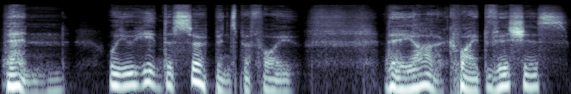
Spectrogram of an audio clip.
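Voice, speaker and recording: A man voicing a proud, needy, menacing ancient forest entity in an ASMR roleplay, breathy and husky, with theatrical, formal diction. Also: on the low side, animated, slow pace, a bit bright, dry recording, studio quality, full character voice. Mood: haughty, curious. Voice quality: breathy, husky, often dropping toward a whisper.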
